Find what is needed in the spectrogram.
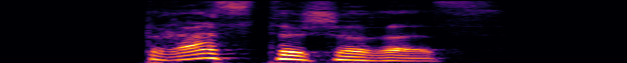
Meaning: strong/mixed nominative/accusative neuter singular comparative degree of drastisch
- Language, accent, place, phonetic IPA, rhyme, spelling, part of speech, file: German, Germany, Berlin, [ˈdʁastɪʃəʁəs], -astɪʃəʁəs, drastischeres, adjective, De-drastischeres.ogg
